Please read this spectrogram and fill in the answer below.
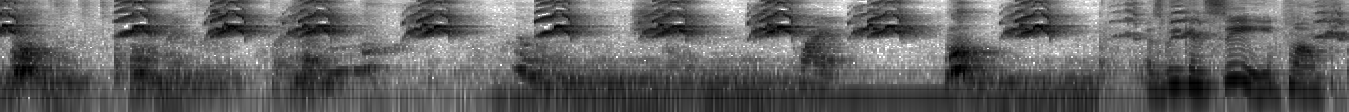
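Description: A pet cockatiel calling over and over, one sharp, falling chirp about every three-quarters of a second, stopping near the end.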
